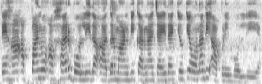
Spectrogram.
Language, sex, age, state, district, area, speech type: Punjabi, female, 30-45, Punjab, Mohali, urban, spontaneous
